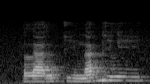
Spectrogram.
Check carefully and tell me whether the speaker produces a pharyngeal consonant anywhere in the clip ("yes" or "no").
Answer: no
